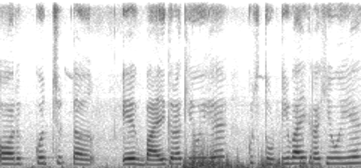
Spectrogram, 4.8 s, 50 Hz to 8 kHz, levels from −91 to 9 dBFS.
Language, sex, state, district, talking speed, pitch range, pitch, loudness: Hindi, female, Uttar Pradesh, Jalaun, 175 wpm, 255-280 Hz, 270 Hz, -22 LUFS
